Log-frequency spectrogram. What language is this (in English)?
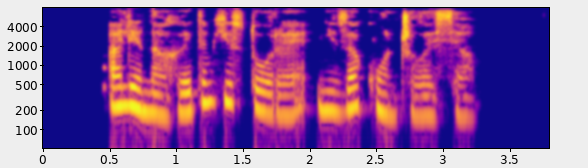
Belarusian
